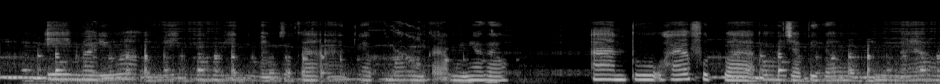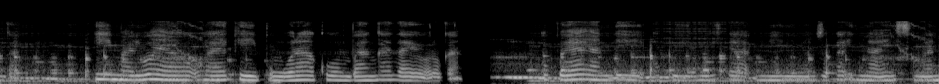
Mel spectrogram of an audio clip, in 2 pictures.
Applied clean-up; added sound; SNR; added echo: neural separator model SepFormer DNS4.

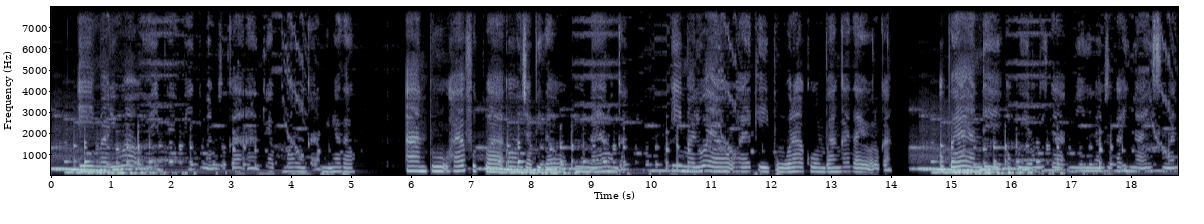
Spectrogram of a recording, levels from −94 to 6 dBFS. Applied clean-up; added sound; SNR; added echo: classical method spectral subtraction.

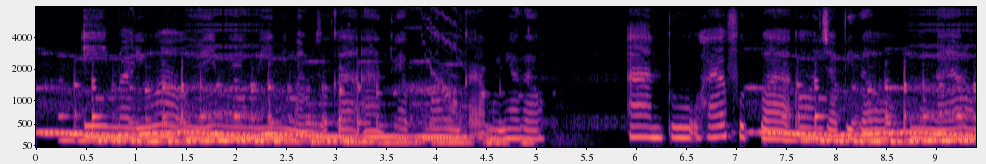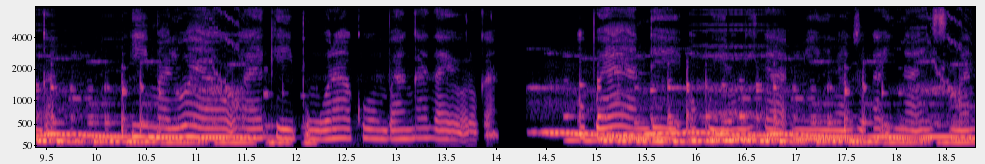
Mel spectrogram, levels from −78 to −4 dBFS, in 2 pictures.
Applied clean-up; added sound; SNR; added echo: none; Marimba, xylophone; -3 dB; none.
